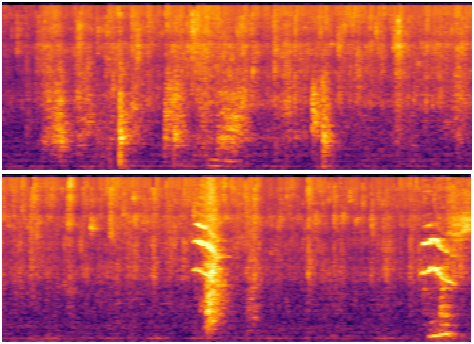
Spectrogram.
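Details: A kitten rescued from the street during its first bath: two high, rising, thin mews near the end, the second ending in a strained note, over steady background rustling and splashing.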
